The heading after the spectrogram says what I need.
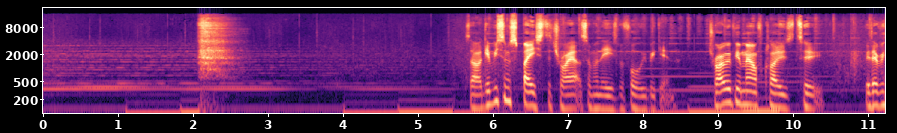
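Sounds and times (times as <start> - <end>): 
steady humming musical background: 0.0 - 11.2
breathy exhale as if fogging up a window: 2.1 - 2.8
speech: 5.7 - 11.2.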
